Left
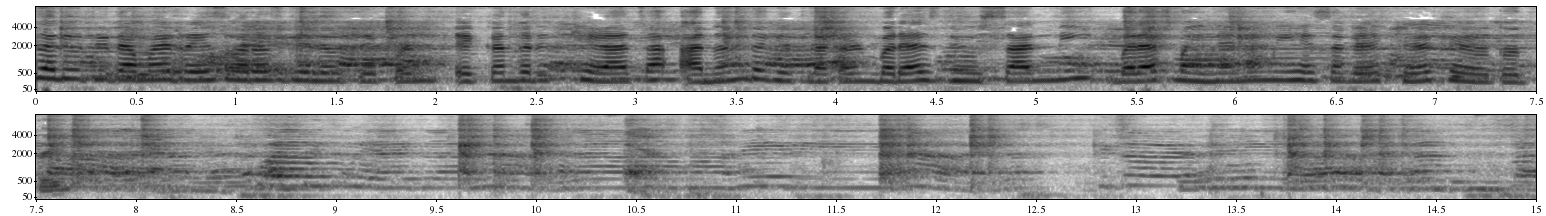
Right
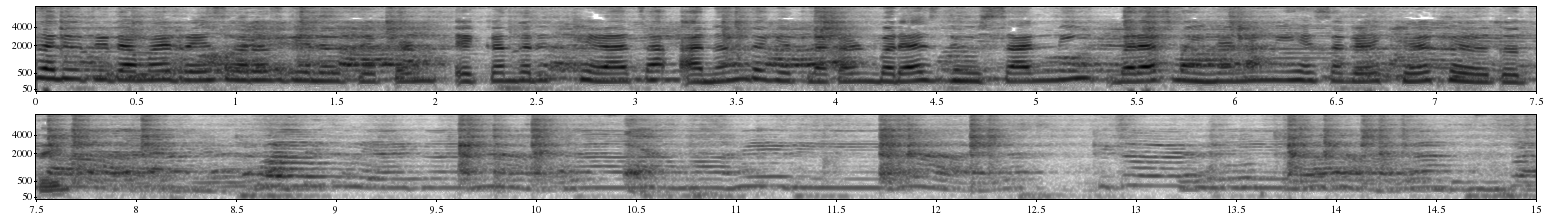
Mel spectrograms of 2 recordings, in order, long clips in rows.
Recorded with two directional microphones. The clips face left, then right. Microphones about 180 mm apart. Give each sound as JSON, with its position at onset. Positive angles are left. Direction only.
{"t": 0.0, "sound": "a woman's voice", "side_deg": -10}
{"t": 7.1, "sound": "speech", "side_deg": -25}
